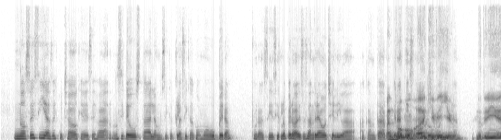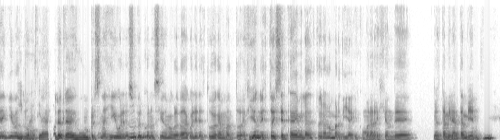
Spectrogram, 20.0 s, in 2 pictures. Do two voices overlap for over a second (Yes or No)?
Yes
